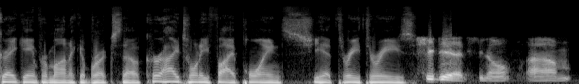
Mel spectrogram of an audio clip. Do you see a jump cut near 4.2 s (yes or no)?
yes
